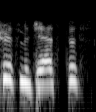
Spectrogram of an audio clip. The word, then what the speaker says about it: Trismegistus: Hermetic Trismegistus.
